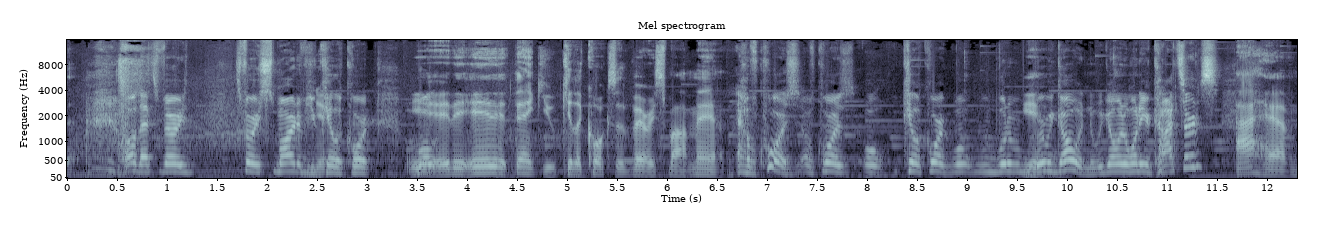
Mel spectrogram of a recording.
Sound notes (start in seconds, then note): none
